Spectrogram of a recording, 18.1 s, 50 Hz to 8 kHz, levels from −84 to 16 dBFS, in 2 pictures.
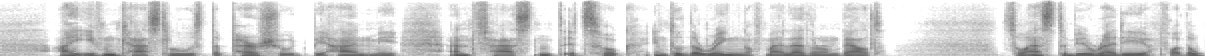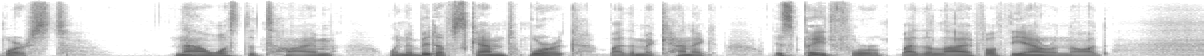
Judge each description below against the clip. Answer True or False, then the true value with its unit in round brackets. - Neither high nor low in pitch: False (115 Hz)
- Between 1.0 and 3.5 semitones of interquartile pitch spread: True (3.2 semitones)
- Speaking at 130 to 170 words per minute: True (165 wpm)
